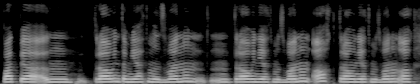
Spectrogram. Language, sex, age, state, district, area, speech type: Kashmiri, female, 30-45, Jammu and Kashmir, Bandipora, rural, spontaneous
